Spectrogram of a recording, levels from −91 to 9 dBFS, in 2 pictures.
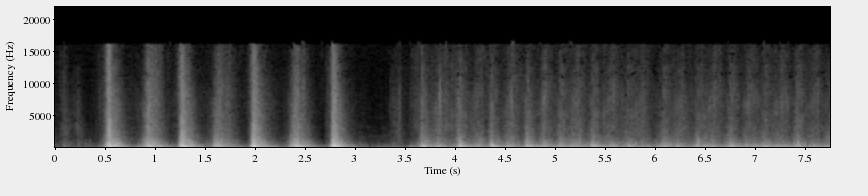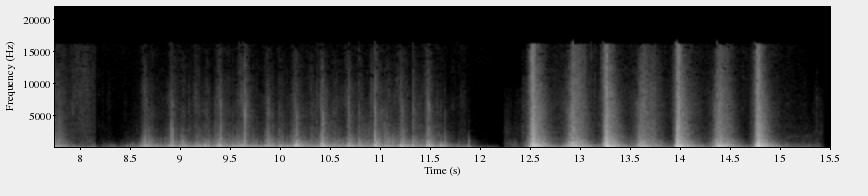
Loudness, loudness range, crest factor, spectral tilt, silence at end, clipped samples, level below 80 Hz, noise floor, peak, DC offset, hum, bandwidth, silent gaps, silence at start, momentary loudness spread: -24 LUFS; 10 LU; 22 dB; -6 dB/octave; 0.25 s; under 0.1%; -30 dBFS; -60 dBFS; -2 dBFS; under 0.1%; none; 16.5 kHz; none; 0.1 s; 13 LU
